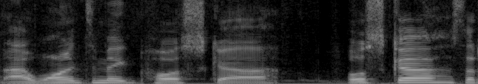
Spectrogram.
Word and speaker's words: posca: Posca?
